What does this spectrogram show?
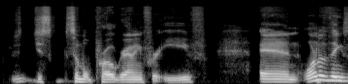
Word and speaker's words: EVE: No, it's Eve. It's just like how she says, she's like Eve, and then like Walle can't say it right, so like Eva.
